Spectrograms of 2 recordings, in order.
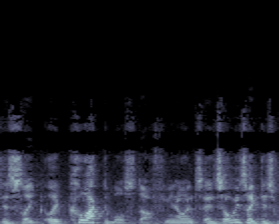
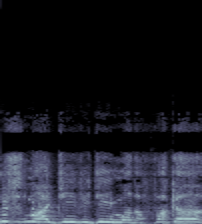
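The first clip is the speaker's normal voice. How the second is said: very high-pitched, drawn-out hyped-up delivery; 13 semitones higher than usual. Showing how a collector video should sound: Samuel L. Jackson voice. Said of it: "make it sound like fucking Samuel L. Jackson".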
